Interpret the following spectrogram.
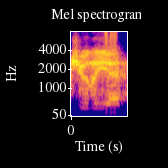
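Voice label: "Juliett" English, speech; Alphabet; DCS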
